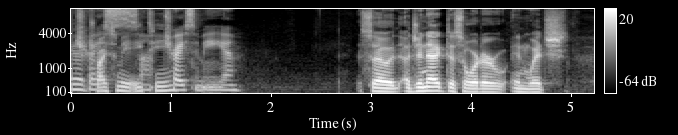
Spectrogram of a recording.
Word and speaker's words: trisomy: Trisomy, yeah.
